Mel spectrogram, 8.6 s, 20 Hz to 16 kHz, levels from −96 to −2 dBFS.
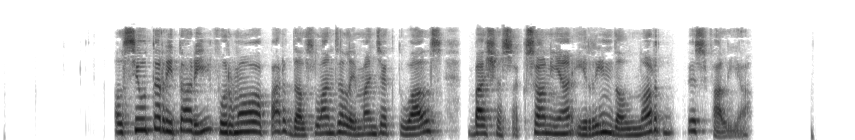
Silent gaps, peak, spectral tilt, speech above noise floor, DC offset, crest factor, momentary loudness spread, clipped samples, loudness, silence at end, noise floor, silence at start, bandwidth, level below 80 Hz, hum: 4.62-4.68 s; -2 dBFS; -4.5 dB/octave; over 73 dB; under 0.1%; 18 dB; 9 LU; under 0.1%; -18 LUFS; 1.05 s; under -90 dBFS; 1.15 s; 7.8 kHz; -58 dBFS; none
